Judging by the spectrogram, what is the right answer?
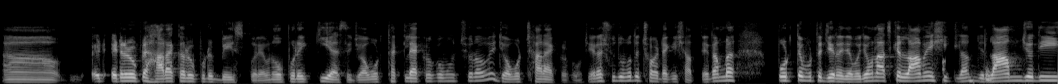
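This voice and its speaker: A man's voice: on the high side, fast talker, a bit bright, no echo, muffled recording. A man teaching Quran letter pronunciation in an online class, patiently repeating each sound. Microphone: video call.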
